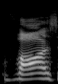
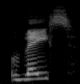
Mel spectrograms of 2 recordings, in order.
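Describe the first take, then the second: First: "Vase" rhyming with spas; vase as vahz. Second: "vase" ending in an S sound, rhymes with base; vase rhyming with face. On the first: Giving the nasty alternative, "Vase" said as vahz. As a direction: say "Vase" with an open AH and a Z. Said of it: "Vase if you're nasty". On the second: Weighing two pronunciations, "vase" said to rhyme with face. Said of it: "Do you say vase or vase?". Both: Shown as a demonstration.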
